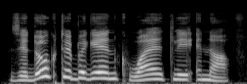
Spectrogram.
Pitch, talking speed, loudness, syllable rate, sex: 235 Hz, 120 wpm, -16 LUFS, 4.2 syllables/s, female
